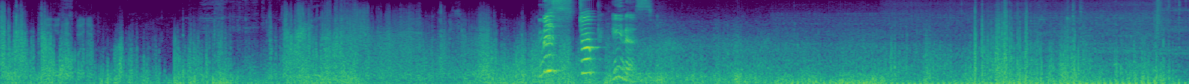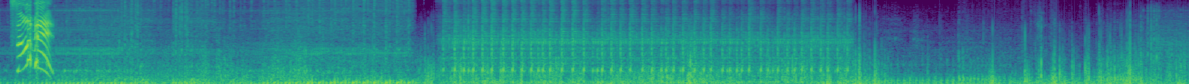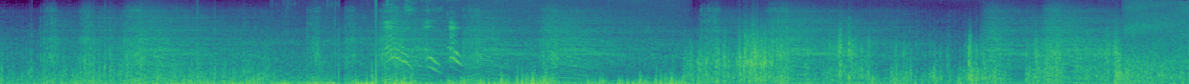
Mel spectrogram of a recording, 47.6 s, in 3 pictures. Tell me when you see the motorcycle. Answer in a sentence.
The motorcycle can be heard from 10.2 to 47.5 s.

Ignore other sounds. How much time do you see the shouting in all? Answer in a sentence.
The shouting can be heard for 3 seconds in total.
